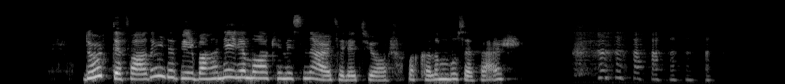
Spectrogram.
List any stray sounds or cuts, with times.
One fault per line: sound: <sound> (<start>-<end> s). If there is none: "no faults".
sound: laugh (5.7-7.3 s)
